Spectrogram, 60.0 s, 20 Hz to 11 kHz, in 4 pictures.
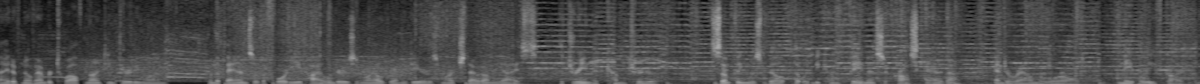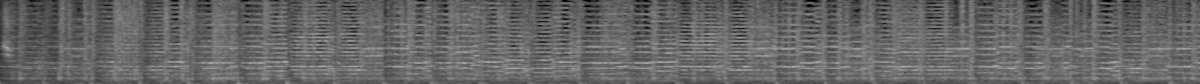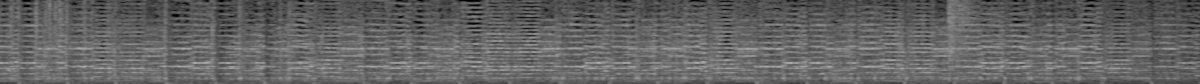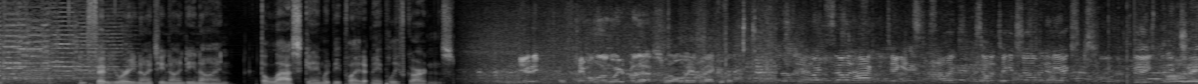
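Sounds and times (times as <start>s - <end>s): bagpipes playing quick tune: 0.0s - 46.5s.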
